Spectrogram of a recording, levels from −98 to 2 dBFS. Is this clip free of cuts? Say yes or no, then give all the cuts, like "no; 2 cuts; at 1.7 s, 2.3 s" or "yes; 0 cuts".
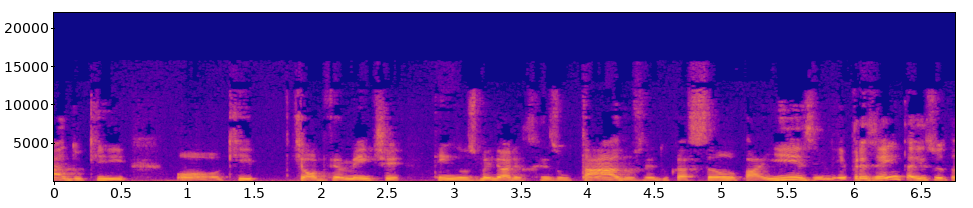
yes; 0 cuts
